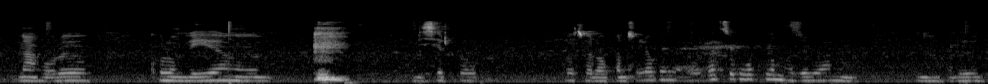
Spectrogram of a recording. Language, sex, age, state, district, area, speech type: Bodo, female, 30-45, Assam, Kokrajhar, rural, spontaneous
